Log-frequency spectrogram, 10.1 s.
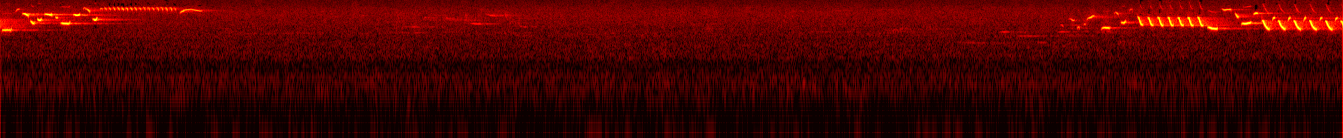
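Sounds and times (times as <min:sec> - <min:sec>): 
winter wren singing: 0:00.0 - 0:01.6, 0:07.9 - 0:10.0.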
